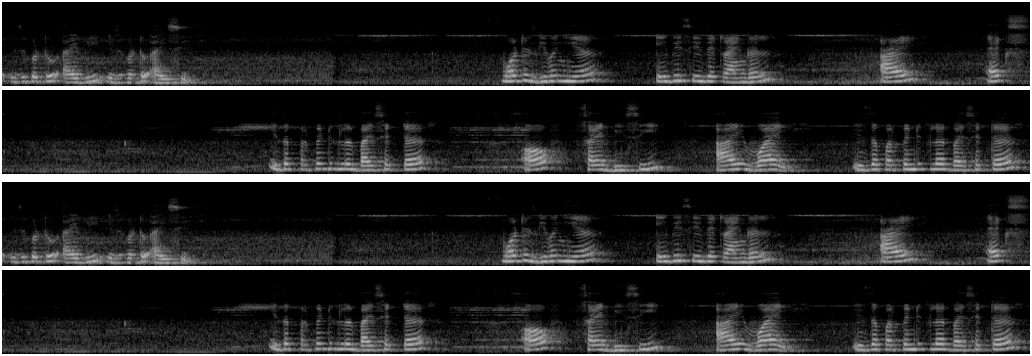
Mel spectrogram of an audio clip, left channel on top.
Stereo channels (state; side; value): identical; both; correlation 1.00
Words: is equal to IB is equal to IC. What is given here? ABC is a triangle. IX is the perpendicular bisector of side BC. IY is the perpendicular bisector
